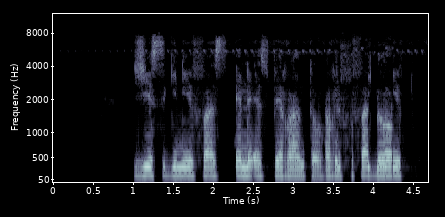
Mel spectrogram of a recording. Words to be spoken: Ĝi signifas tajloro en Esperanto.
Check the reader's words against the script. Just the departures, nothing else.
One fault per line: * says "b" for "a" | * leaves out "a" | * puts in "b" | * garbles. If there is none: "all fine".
* leaves out "tajloro"
* garbles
